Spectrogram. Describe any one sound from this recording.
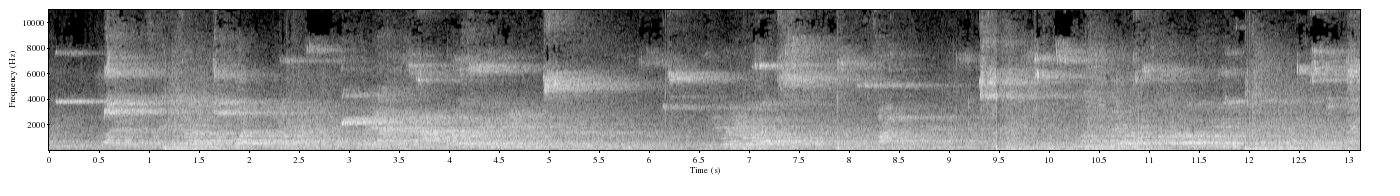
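Sports shoes squeak on a wooden floor.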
